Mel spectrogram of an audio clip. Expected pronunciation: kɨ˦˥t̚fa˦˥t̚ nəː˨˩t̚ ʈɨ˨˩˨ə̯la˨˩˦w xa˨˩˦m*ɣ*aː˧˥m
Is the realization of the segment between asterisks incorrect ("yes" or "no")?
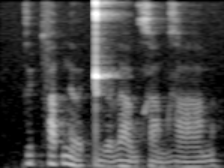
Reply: no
